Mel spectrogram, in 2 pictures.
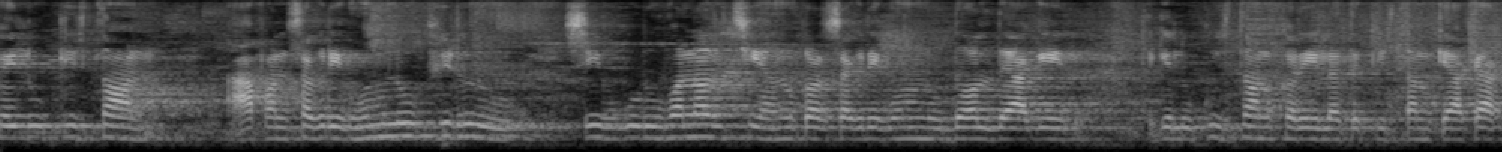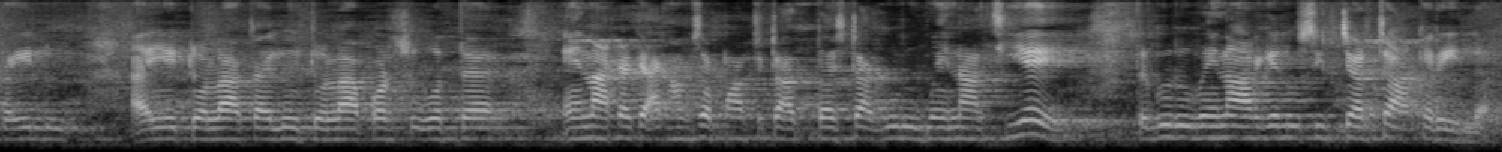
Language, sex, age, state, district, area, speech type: Maithili, female, 60+, Bihar, Supaul, rural, spontaneous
